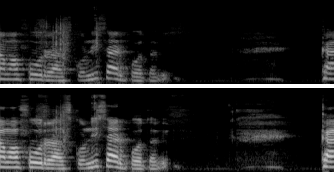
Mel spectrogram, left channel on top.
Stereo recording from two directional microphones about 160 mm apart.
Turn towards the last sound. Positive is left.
turn(degrees=-40)  # may be behind; listen again after turning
